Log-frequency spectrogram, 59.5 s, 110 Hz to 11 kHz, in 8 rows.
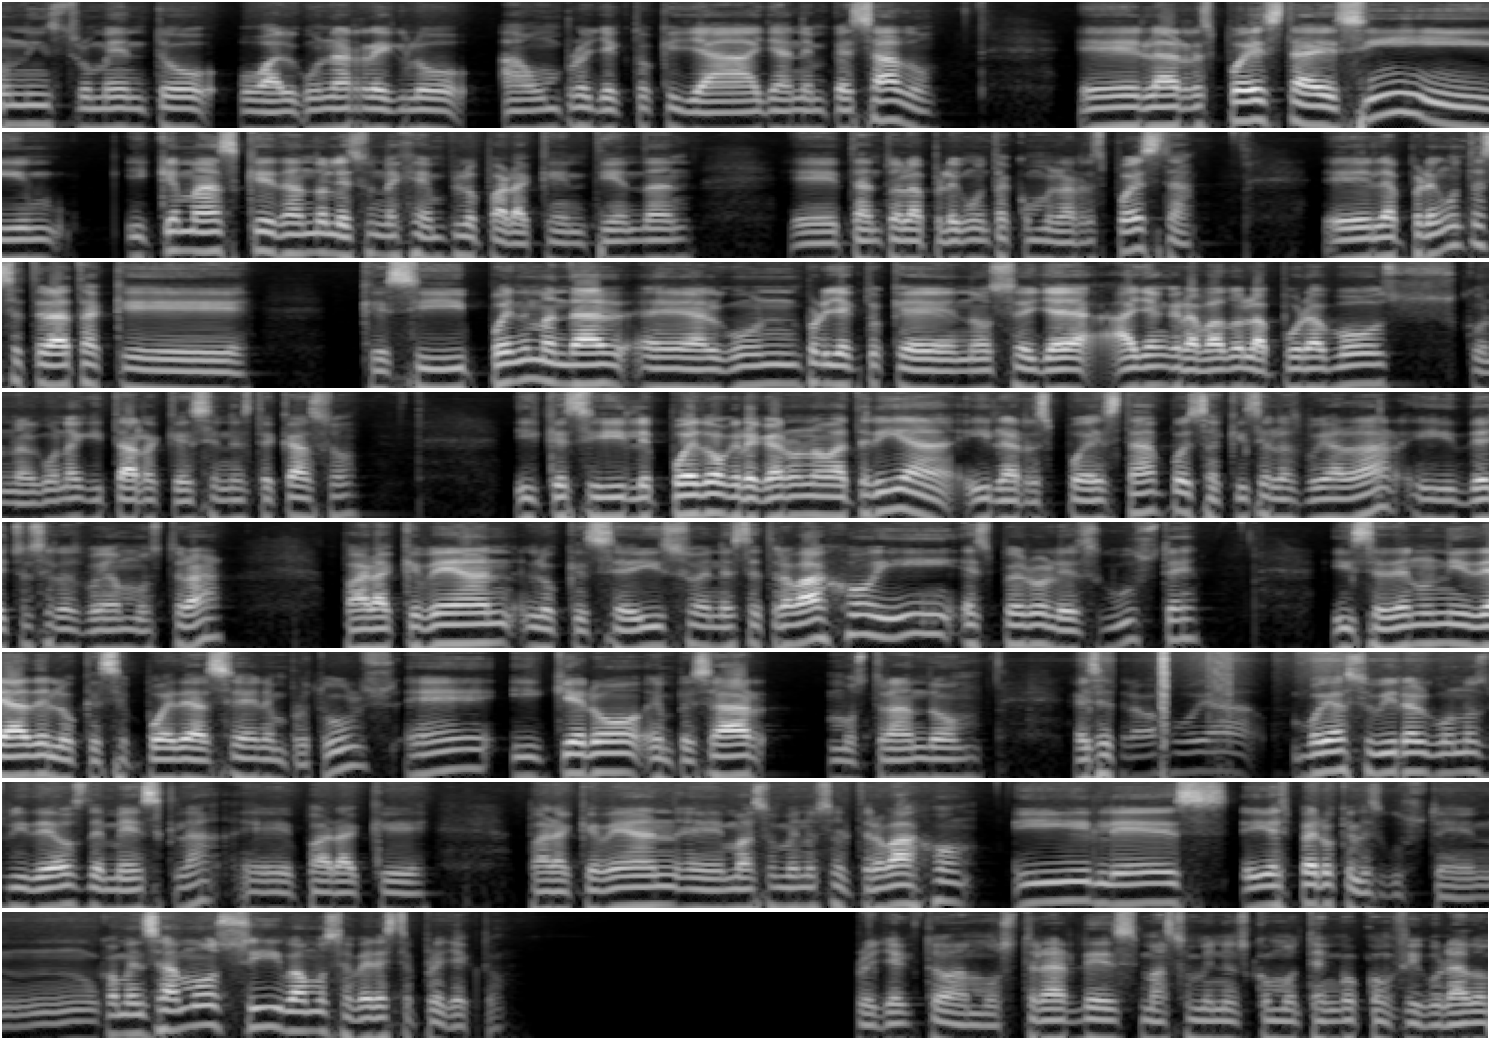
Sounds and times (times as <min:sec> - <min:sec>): Speech: 0:00.0 - 0:04.7, 0:05.4 - 0:24.1, 0:24.9 - 0:30.9, 0:31.5 - 0:35.8, 0:36.4 - 0:54.6, 0:56.4 - 0:59.4.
